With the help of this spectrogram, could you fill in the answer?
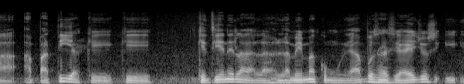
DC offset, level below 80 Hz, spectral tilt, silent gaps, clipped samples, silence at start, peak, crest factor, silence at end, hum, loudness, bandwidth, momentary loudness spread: under 0.1%; -40 dBFS; -6.5 dB/octave; none; under 0.1%; 0 s; -2 dBFS; 16 dB; 0 s; none; -19 LUFS; 14 kHz; 7 LU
